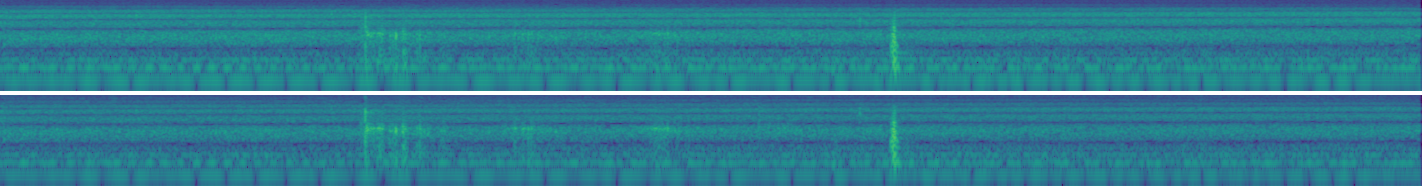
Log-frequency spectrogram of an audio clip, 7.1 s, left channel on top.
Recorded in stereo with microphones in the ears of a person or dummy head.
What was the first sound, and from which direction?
A drone, 15° right (ahead or behind).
